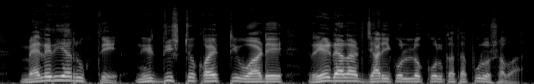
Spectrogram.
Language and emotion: Bengali, neutral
